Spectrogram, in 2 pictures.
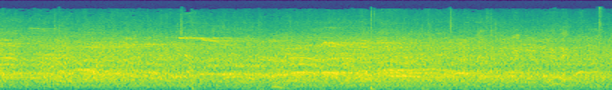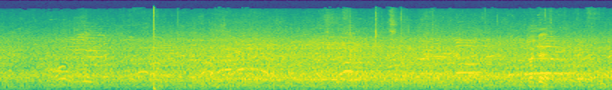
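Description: Arena crowd at a boxing match: a steady din of many voices talking and calling out at once.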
